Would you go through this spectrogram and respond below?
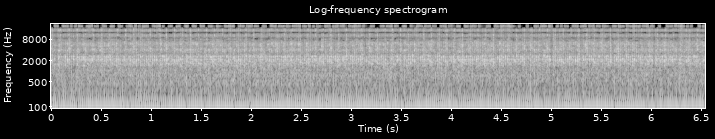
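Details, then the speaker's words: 1928 Ford Model A four-cylinder revived after 75–80 years in a ditch: low, steady even idle with no knocks or misses; runs really good, though carburetor flooded earlier and clutch/transmission grinding still needs adjusting. "But all in all, she runs really, really good."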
